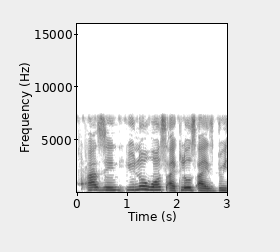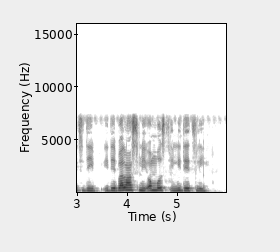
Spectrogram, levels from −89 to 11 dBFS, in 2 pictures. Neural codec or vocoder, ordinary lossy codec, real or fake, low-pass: none; none; real; 7.2 kHz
